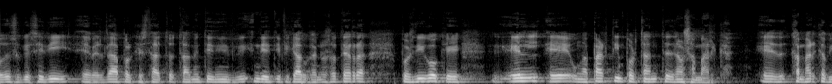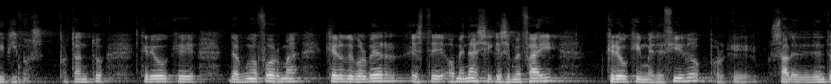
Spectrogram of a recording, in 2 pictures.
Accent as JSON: {"language": "Galician", "town": "Negreira", "region": "Galicia", "country": "Spain", "tie": "born or raised there", "also_born_or_lived": "A Baña", "said": "son natural da Baña, nacido aí no Ceilán, o ladiño de Negreira"}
